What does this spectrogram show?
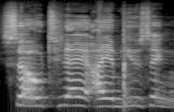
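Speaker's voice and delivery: normal talking voice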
